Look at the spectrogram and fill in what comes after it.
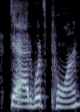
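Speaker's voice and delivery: put-on loud, blurted-out child voice. A dad retells what his seven-year-old son asked: imitating son asking loudly. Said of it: "my son starts asking loudly".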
